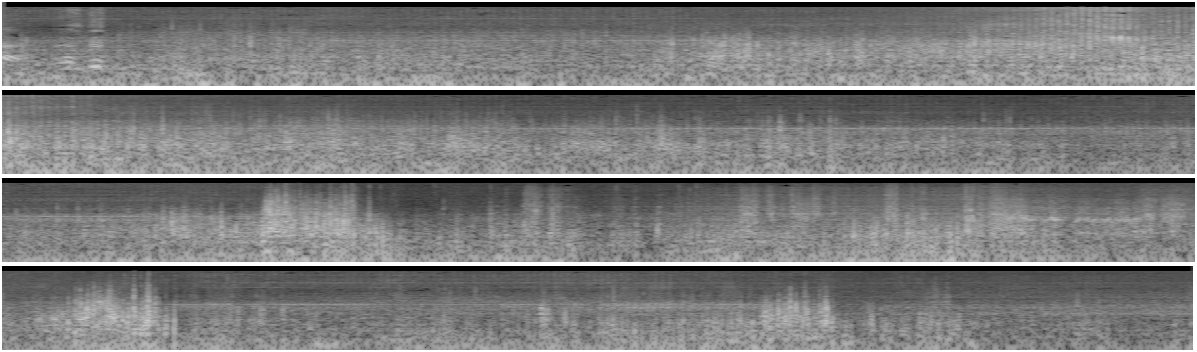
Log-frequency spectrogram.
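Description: Wind rumbles and buffets loudly against the microphone.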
